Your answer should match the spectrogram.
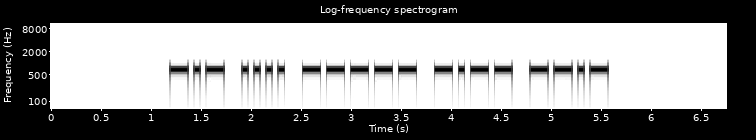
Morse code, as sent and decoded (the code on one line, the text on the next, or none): -.- .... ----- -.-- --.-
KH0YQ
